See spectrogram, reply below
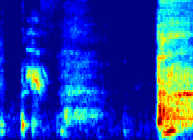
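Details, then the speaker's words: Adult livestreamer recovering from congestion, cough still lingering: coughing while talking. "you can hear but the coughing is still there a little bit but I'm I'm on the mend guys I'm on the mend it was it wasn't a great feeling to be feeling that congested"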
